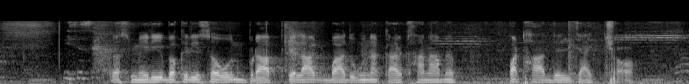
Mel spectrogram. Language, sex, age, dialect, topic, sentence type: Maithili, male, 25-30, Southern/Standard, agriculture, statement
